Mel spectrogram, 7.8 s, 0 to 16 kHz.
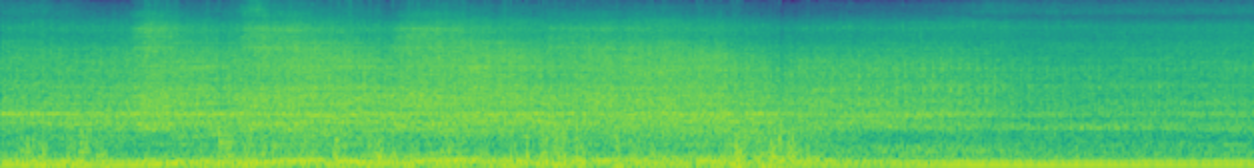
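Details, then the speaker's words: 1966 Ford Thunderbird V8 barn find, sat about 32 years, on day three of a Route 66 trip after about 125 miles: after cleaning a plug it fires on all eight cylinders, still slightly rough with a faint lifter tick; normal running. "sounds better i mean it's still a little rough and i hear a lifter take just a touch we didn't check the oil after we drove 125 miles well with all eight cylinders fired and she's running good again"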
